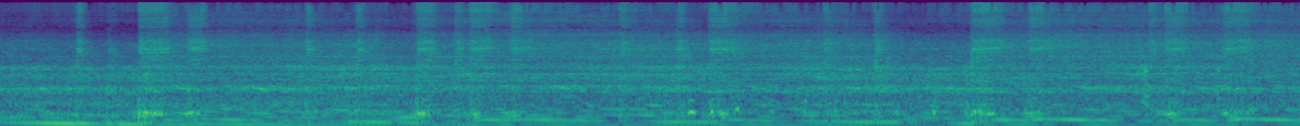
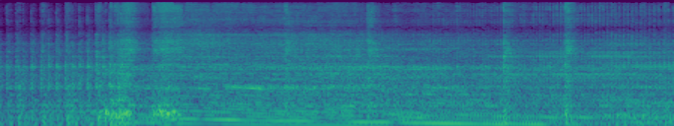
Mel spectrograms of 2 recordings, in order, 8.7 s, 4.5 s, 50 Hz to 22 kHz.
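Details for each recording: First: Cold Yamaha Blaster YFS-200 two-stroke ATV, previously bogging and stalling, blips up and down freely and cleanly without stutter after looping the brake switch wiring to bypass the faulty brake switch. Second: Yamaha Blaster YFS200 two-stroke ATV, cold, blips and chops like a two-step instead of revving out, bogging and stalling; cause is the brake switch limiting revs, fixed by looping the switch wiring.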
